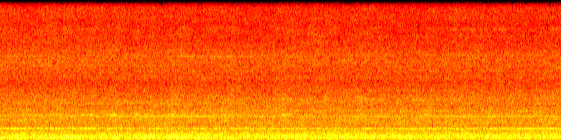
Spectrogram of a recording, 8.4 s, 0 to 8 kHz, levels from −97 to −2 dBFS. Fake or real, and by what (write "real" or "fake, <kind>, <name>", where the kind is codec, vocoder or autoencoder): real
